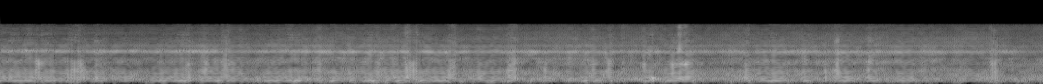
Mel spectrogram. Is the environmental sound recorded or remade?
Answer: remade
